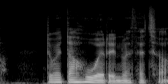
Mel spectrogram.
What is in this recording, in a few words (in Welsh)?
"hwyr", Welsh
